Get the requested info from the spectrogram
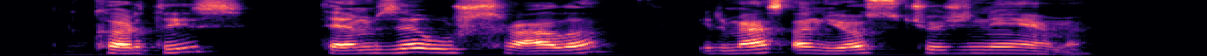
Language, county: Lithuanian, Vilnius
